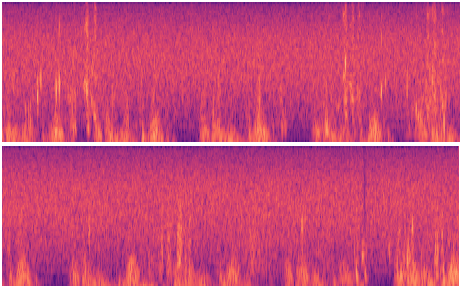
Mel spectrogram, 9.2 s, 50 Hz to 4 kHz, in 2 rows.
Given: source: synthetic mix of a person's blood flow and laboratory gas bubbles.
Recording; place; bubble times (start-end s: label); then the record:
Doppler ultrasound of blood flow; precordium
0.20-0.43 s: bubbles
0.49-0.76 s: bubbles
0.81-0.97 s: bubbles
1.20-1.29 s: bubbles
2.74-2.86 s: bubbles
3.10-3.62 s: bubbles
3.76-3.88 s: bubbles
4.02-4.48 s: bubbles
8.07-8.27 s: bubbles
8.44-8.49 s: bubbles
8.88-8.99 s: bubbles
From the record:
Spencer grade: 2 (many but less than half of the cardiac periods contain bubble signals, singularly or in groups); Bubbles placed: only in the low amplitude regions of the cardiac cycle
